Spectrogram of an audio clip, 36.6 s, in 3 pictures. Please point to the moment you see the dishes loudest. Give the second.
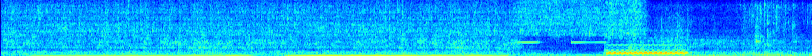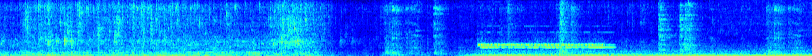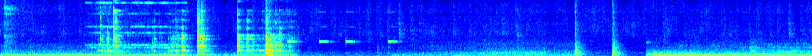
27 s.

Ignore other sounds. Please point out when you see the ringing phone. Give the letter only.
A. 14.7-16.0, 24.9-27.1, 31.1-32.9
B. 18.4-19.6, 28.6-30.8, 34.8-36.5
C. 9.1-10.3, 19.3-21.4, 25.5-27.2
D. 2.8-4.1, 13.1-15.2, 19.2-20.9
C.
